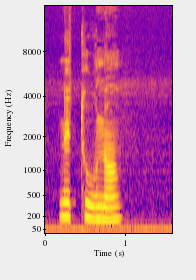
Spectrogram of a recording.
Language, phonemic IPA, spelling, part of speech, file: Italian, /ŋettuno/, Nettuno, proper noun, It-Nettuno.ogg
